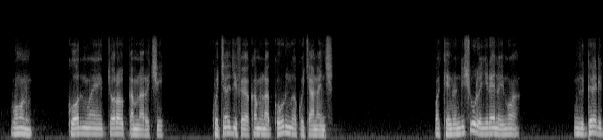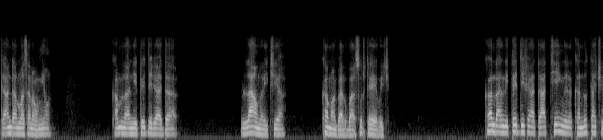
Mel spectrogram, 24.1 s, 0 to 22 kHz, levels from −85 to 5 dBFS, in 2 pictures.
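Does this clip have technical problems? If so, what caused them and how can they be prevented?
Yes. Opus voice compression throughout: SILK coding leaves nothing above 8.8 kHz and a hoarse, slightly robotic edge, pointing to a low bitrate near 12 kbps. Prevent it by encoding at a higher bitrate.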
